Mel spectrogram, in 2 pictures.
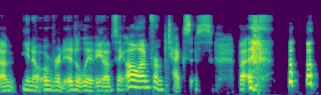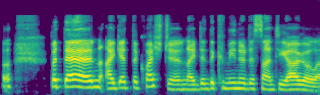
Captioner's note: laughs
